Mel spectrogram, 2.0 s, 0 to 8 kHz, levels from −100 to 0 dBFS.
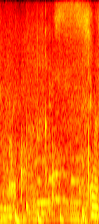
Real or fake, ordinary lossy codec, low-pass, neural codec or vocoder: fake; none; none; codec, 16 kHz, 2 kbps, X-Codec, HuBERT features, trained on balanced general audio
